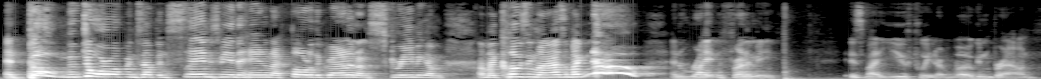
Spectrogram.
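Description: A young man telling a story in a casual chat, animated and laughing often as he acts out quotes. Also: high-pitched, fairly quick. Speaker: podcast guest.

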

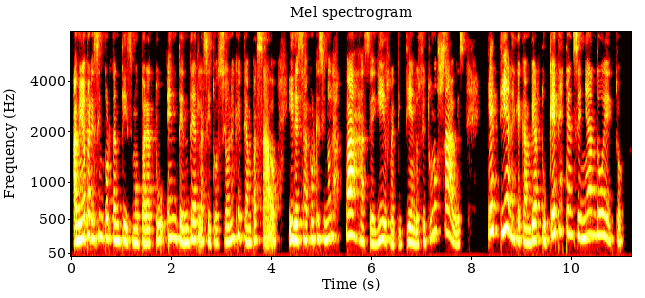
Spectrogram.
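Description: A woman's voice: fairly high pitch, lively intonation, normal speed. A woman guest on a podcast, explaining spiritual ideas in an earnest, direct way and addressing the listener. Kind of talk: casual spiritual conversation.

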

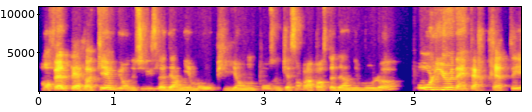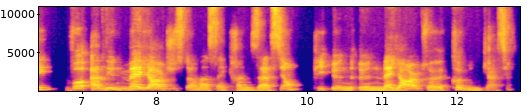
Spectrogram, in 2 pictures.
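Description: A woman with a Québécois French accent co-hosting an advice podcast in a casual chat, animated and acting out quoted replies. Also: fairly low pitch, moderate pace, hardly any pauses. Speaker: podcast co-host. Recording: echoey room.

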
